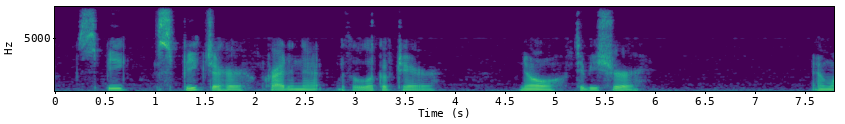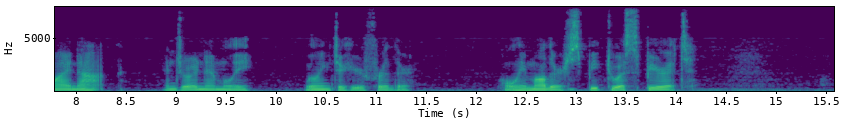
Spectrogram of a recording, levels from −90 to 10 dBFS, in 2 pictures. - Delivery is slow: Yes, slow, 110 wpm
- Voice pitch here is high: No, low, 110 Hz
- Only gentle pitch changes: Yes, narrow, 1.4 semitones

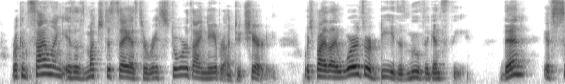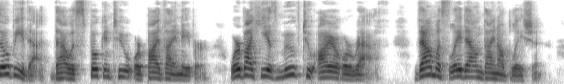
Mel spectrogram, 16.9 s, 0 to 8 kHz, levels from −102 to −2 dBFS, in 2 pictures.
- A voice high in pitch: No, medium, 170 Hz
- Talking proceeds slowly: No, average, 175 wpm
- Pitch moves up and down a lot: Yes, wide, 5.7 semitones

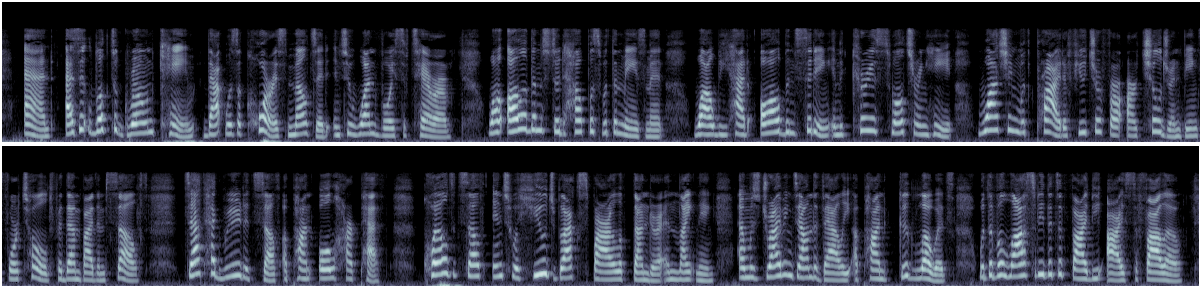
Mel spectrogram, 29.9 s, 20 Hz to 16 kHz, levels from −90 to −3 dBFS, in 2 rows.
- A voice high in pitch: Yes, high, 235 Hz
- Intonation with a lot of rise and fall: Yes, wide, 6.5 semitones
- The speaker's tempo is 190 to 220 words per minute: No, average, 170 wpm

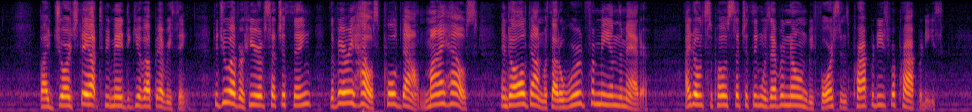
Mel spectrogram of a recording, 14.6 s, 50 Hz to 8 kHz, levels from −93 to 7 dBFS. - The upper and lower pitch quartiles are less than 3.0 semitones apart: No, average, 3.3 semitones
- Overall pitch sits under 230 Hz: No, high, 240 Hz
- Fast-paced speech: Yes, fast, 210 wpm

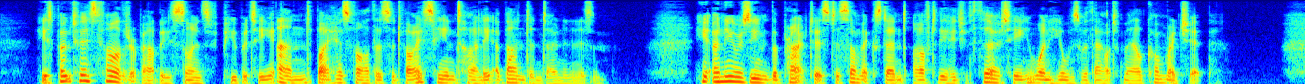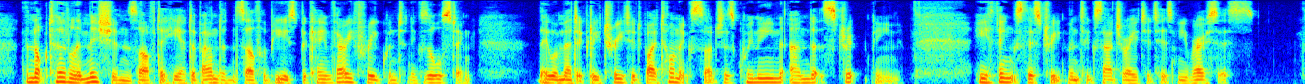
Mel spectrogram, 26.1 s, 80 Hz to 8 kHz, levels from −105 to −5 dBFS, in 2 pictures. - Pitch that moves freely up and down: No, average, 2.8 semitones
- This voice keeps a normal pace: Yes, average, 160 wpm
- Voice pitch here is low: Yes, low, 120 Hz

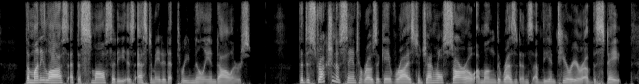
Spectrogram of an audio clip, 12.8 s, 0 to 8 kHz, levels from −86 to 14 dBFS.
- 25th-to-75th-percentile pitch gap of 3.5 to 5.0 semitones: No, average, 2.8 semitones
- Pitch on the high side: No, medium, 160 Hz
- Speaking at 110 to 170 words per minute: Yes, average, 140 wpm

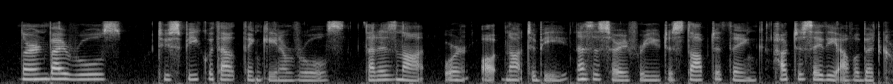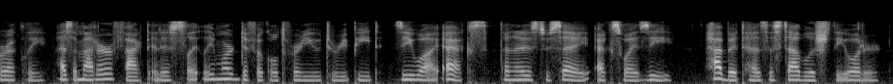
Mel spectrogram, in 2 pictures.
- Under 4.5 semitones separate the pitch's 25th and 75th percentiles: Yes, average, 3.0 semitones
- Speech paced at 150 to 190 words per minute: No, average, 200 wpm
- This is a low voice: No, high, 205 Hz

